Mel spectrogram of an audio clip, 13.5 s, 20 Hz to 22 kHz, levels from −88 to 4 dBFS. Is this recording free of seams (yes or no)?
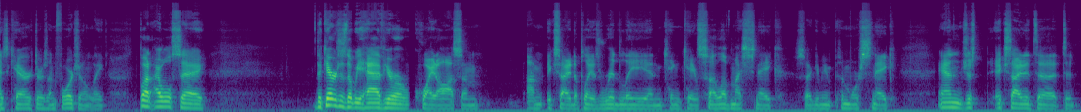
no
